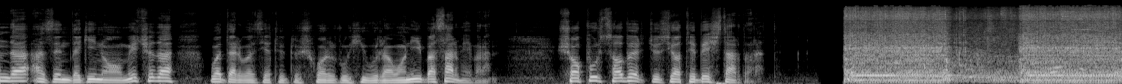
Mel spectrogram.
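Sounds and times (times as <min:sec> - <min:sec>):
speech: 0:00.0 - 0:05.0, 0:05.6 - 0:07.7
electric sewing machines whirring: 0:08.4 - 0:11.2.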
